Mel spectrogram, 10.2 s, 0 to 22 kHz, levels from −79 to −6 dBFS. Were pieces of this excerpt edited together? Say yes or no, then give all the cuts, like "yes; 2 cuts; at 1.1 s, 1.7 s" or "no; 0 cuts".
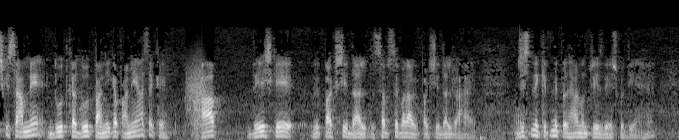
yes; 1 cut; at 2.9 s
